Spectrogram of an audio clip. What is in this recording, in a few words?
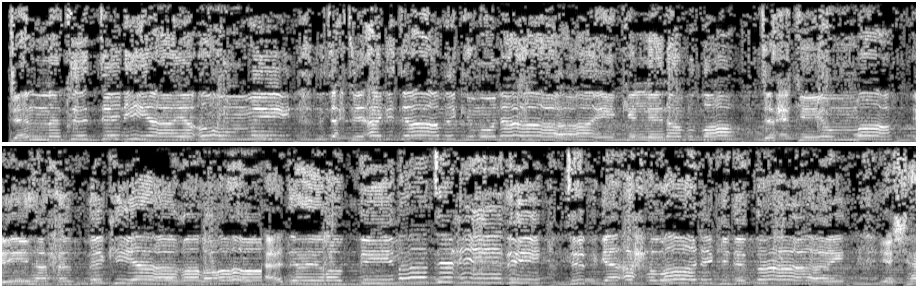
devotional, islamic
